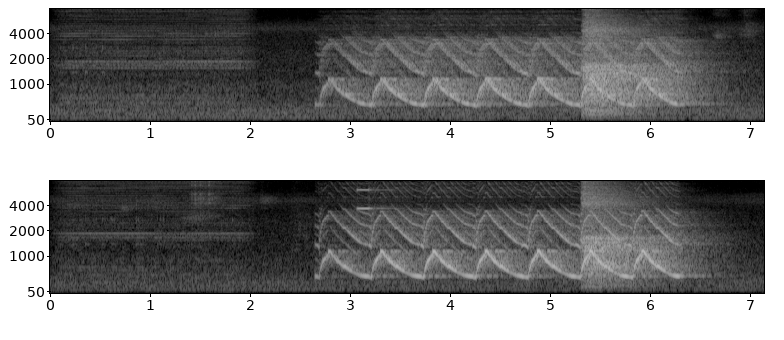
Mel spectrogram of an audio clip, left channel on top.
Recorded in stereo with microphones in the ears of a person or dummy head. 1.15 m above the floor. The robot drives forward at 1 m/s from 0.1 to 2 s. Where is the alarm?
50° right (ahead or behind), 1.0 m.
